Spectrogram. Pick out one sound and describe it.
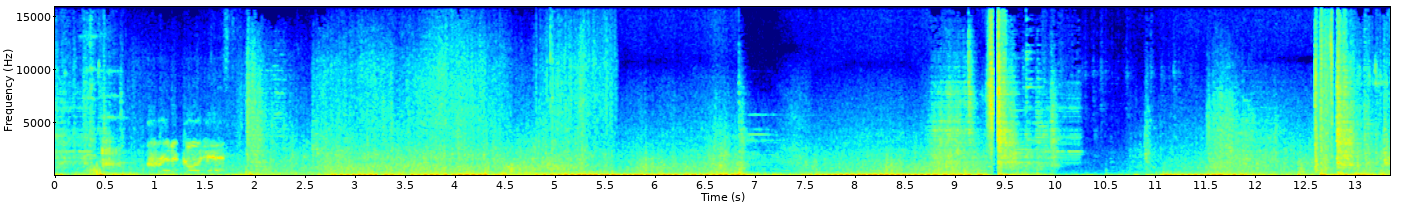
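A heavy tank engine rumbles low and steadily.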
